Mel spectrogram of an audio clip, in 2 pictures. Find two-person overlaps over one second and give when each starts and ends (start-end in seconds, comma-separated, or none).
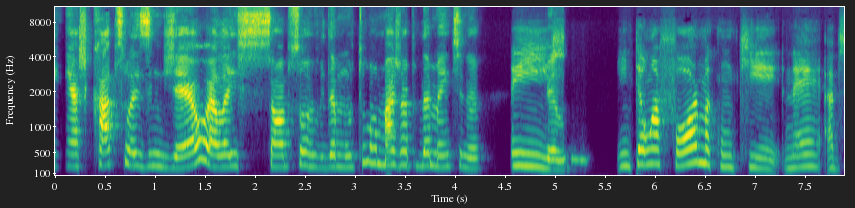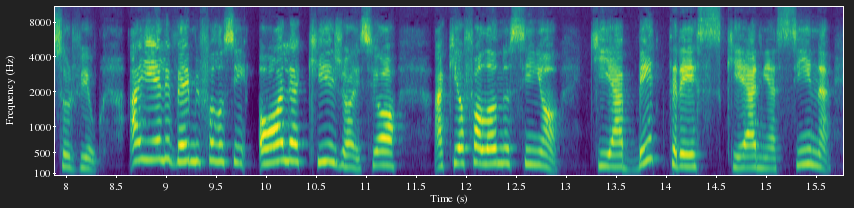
none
